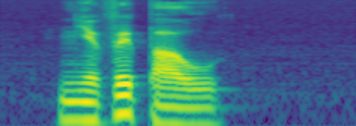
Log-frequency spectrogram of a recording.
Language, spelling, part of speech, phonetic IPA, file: Polish, niewypał, noun, [ɲɛˈvɨpaw], Pl-niewypał.ogg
